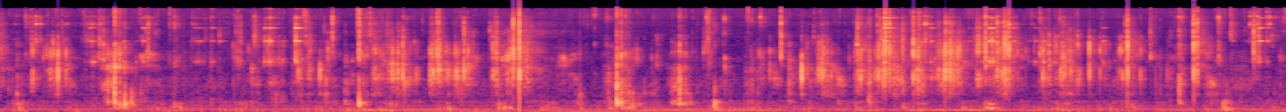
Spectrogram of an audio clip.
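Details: Loud cat eating from two pets named Mittens and Mongo: steady crunching and chewing with bright clicking bites in uneven clusters, a faint low hum beneath, close and indoors.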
